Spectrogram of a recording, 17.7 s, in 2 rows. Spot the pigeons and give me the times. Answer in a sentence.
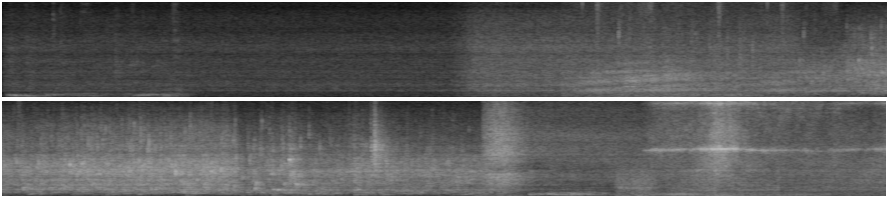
You can hear the pigeons from 0.0 to 1.9 s, from 6.2 to 7.6 s and from 14.1 to 15.8 s.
